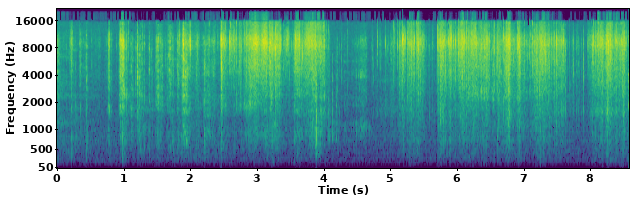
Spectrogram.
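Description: Plastic packaging around an Apple Watch charging dock crinkles and crackles steadily for several seconds as it is opened, close and fairly loud, with no talking.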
